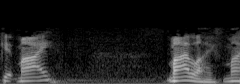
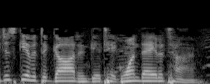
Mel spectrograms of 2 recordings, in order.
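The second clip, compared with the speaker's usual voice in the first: normal talking voice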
